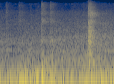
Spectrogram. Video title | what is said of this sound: The Hidden jewel Join the Journey into the world of ATC ALL Aluminum Rv's !#newbadass#nowood#frvta | it sounds solid when you close it too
